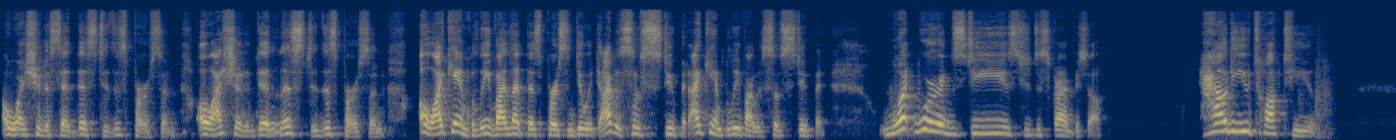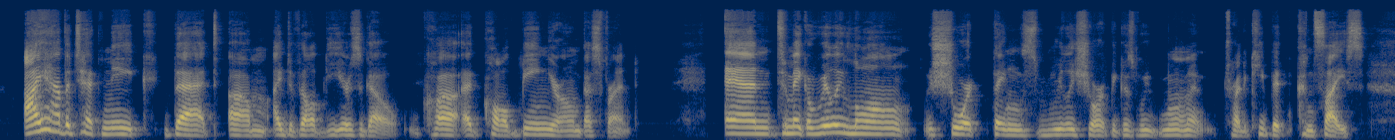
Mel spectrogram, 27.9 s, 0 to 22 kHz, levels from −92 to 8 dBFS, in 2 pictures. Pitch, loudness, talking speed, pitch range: 165 Hz, -22 LUFS, 190 wpm, 150-190 Hz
